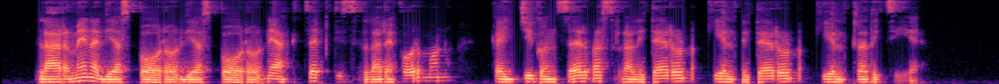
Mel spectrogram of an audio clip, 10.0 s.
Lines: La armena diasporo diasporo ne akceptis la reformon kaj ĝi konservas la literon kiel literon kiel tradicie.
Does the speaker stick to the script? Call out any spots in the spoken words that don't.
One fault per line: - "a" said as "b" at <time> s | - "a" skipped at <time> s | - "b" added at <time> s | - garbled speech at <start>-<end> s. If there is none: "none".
none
